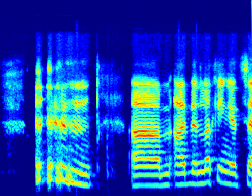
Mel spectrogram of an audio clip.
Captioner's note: clears throat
